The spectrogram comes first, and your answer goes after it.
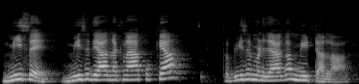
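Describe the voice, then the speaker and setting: A man's voice: high-pitched, sing-song, fairly quick, fairly bright tone. A male teacher giving an exam-prep lesson on memory tricks, often checking in with his students and repeating key phrases.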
